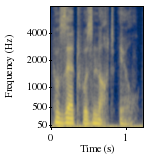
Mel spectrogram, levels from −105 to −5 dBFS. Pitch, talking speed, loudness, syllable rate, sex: 100 Hz, 195 wpm, -22 LUFS, 5.2 syllables/s, male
